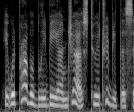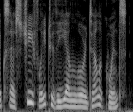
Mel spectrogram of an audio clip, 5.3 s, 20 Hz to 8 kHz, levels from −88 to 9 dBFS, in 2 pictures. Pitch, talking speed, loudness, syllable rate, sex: 205 Hz, 170 wpm, -20 LUFS, 5.1 syllables/s, female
